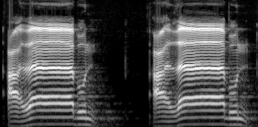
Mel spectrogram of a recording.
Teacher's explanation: عین کی آواز نکالیں گے اور بعد میں ذال نرمی کے ساتھ پڑھیں گے، ذال کے اندر سیٹ کی آواز بالکل نہیں آنی چاہیے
